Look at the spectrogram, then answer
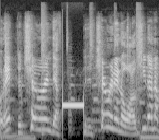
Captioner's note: beep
